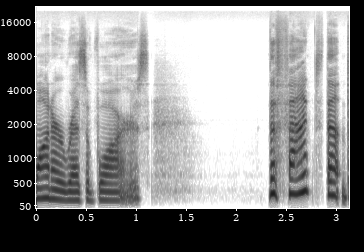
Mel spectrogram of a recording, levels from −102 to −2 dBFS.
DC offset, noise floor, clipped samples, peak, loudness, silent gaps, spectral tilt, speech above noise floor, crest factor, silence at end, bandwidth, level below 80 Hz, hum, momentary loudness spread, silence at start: under 0.1%; -79 dBFS; under 0.1%; -8 dBFS; -24 LUFS; none; -5 dB/octave; 56 dB; 18 dB; 0 s; 17.5 kHz; -86 dBFS; none; 12 LU; 0 s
